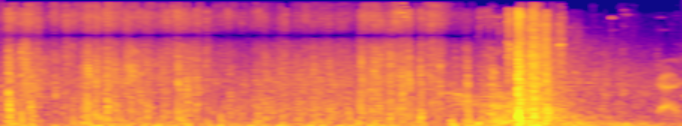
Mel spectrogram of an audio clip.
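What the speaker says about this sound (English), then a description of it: "Oh, I'm getting shot." Rapid gunfire in an online shooter game crackles in a dense, continuous burst, swelling to a louder volley near the end, with faint voice chat underneath.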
